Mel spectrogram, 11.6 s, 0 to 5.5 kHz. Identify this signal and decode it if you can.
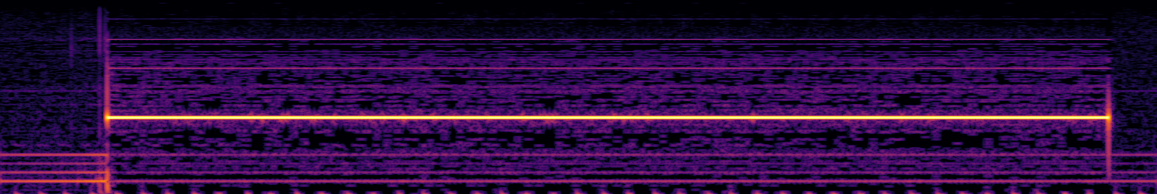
Emergency Alert System (SAME) tones (the 1050 Hz attention tone). It is heard from 1.0 to 11.1 s.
